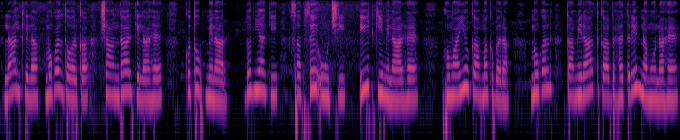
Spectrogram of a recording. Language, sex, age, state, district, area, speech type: Urdu, female, 18-30, Delhi, Central Delhi, urban, spontaneous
